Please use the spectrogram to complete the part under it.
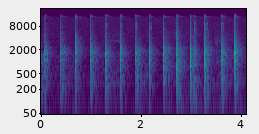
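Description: A hammer strikes aluminum sheet being shaped for a homebuilt metal aircraft, about thirteen sharp, evenly spaced ringing blows close up, with no talk.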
